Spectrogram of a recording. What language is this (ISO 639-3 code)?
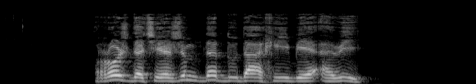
ckb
